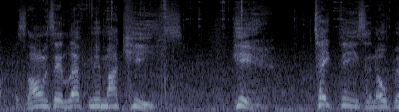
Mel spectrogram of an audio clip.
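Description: A young man answers briefly.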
